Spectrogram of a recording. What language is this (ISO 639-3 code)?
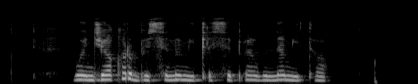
ady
